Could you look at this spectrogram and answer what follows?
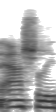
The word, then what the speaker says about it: Ashley: It's so funny you mentioned Ashley. That's my middle name. And I spell it L-E-Y, which is the typical male spelling.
